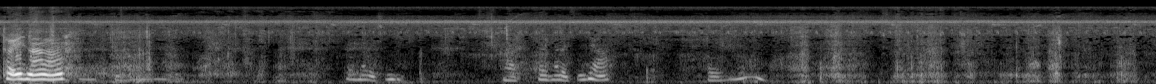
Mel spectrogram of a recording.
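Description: Leafy greens rustle as they are stuffed into a sack.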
